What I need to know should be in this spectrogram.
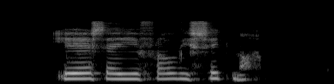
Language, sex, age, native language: Icelandic, male, 10, Icelandic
